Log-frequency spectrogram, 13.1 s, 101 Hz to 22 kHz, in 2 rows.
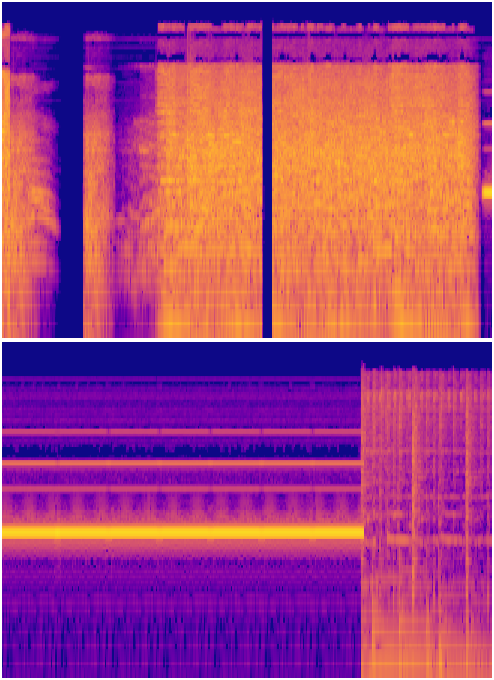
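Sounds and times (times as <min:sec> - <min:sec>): music: 0:02.1 - 0:06.4, 0:11.4 - 0:13.0.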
